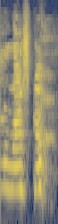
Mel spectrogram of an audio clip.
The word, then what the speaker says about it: Mariska: girl like we homies now i'm like hey marisha and she's like i love you you know how to pronounce my name right see i'm the type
